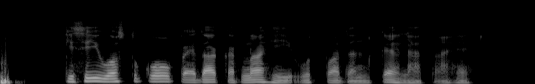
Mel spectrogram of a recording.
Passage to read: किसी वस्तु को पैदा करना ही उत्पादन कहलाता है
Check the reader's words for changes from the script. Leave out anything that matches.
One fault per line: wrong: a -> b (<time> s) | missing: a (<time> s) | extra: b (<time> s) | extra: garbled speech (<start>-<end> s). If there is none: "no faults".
no faults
